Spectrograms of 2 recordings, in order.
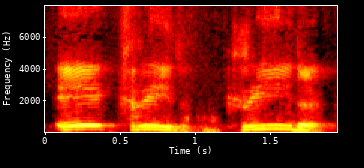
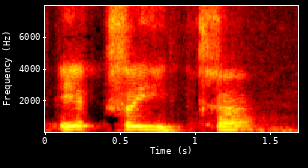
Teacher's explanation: And we have to sound R from throat.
